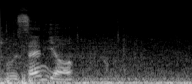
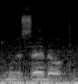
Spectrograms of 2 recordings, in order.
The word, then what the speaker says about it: Luiseño: I think it's Luiseño. Not Luiseno.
